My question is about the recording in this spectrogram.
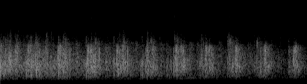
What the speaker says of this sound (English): Now, pause for an applause.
